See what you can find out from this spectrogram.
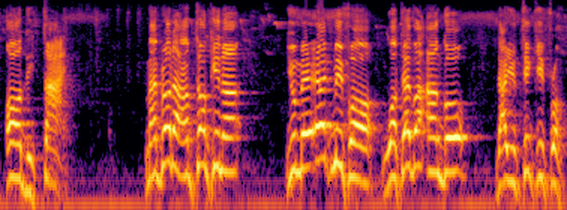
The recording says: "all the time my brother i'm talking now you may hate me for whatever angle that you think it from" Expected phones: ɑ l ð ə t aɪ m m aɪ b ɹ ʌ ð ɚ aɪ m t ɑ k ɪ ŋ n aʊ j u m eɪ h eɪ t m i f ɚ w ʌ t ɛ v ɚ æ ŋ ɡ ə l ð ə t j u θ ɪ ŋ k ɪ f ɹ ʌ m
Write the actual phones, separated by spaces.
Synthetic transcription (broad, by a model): ɑ l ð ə t aɪ m m aɪ b ɹ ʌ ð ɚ aɪ m t ɑ k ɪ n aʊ j u m eɪ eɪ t m i f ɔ w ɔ t ɛ v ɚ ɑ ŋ ɡ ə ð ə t j u t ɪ k ɪ f ɹ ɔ m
